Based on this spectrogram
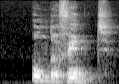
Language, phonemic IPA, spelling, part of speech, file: Dutch, /ˌɔndərˈvɪnt/, ondervind, verb, Nl-ondervind.ogg
- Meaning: inflection of ondervinden: 1. first-person singular present indicative 2. second-person singular present indicative 3. imperative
